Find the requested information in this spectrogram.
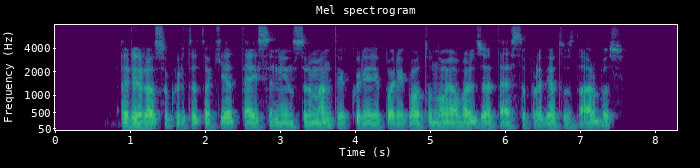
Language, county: Lithuanian, Šiauliai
